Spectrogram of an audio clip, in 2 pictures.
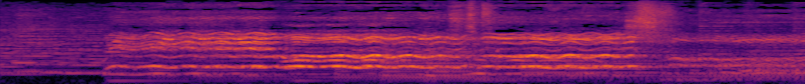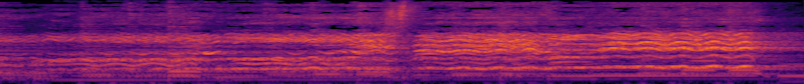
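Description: Operatic singing with a wide vibrato over orchestral accompaniment; the voice enters about half a second in and breaks off shortly before the end.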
